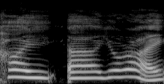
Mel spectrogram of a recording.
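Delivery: acted puzzled, uncertain, slow, high voice. Retelling greeting someone who knew the speaker's name: imitating sounding really confused. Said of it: "really confused".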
